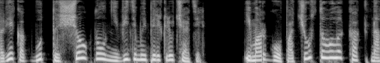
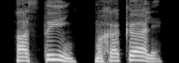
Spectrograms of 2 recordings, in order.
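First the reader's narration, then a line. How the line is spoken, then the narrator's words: Conciliatory tone. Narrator (Russian): проговорил он примирительным тоном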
